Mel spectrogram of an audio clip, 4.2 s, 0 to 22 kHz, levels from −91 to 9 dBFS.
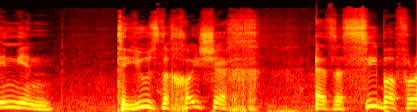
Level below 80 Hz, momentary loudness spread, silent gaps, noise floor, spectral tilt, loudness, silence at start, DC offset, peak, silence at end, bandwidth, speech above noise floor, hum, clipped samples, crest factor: -36 dBFS; 14 LU; none; -39 dBFS; -4.5 dB/octave; -16 LUFS; 0 s; under 0.1%; 0 dBFS; 0 s; 18 kHz; 23 dB; none; under 0.1%; 16 dB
